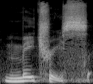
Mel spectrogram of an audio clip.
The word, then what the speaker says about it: Matrice: Matrice. – How do you spell it? – M-A-T-R-I-C-E.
